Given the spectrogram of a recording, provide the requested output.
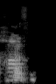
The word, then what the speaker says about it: Hafenbredl: I say my grandma always said like hop, like long O, Hafenbredl. Like more of a German Hafenbredl.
